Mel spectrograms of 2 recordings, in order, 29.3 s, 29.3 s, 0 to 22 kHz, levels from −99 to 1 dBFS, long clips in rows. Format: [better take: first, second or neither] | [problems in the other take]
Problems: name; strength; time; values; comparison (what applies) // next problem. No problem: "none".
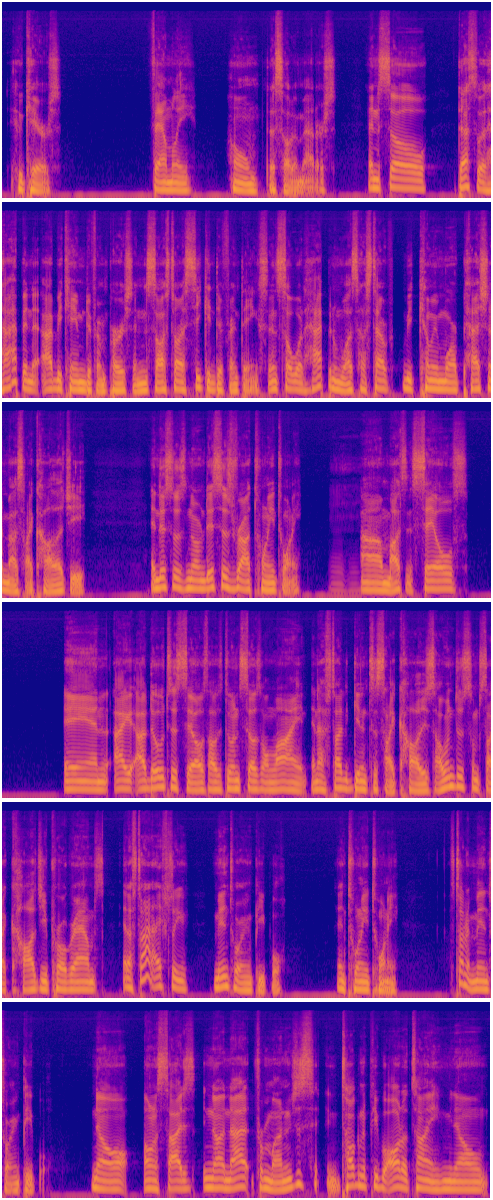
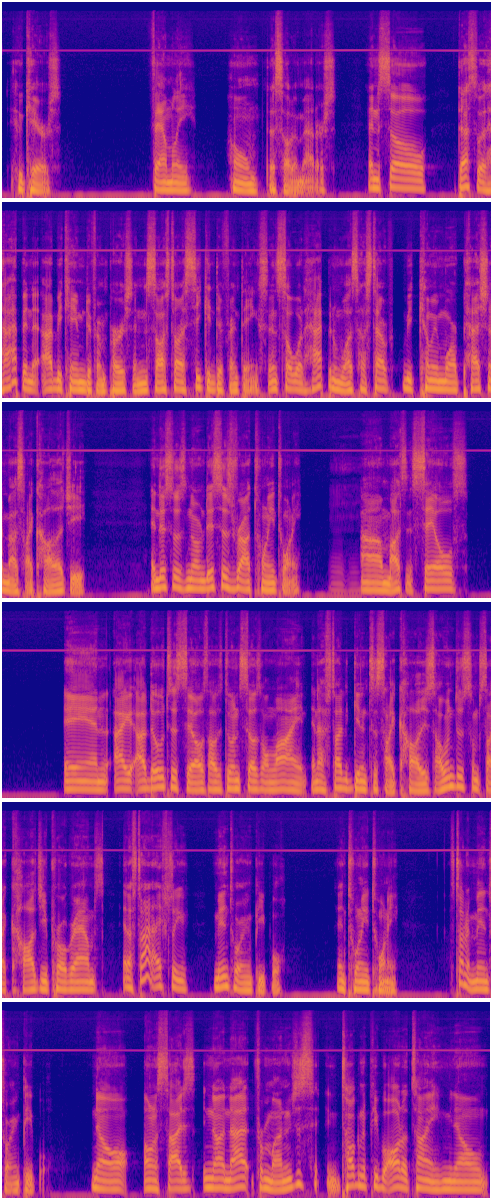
first | high-pitched whine; faint; throughout; 9 kHz, 25 dB below the speech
